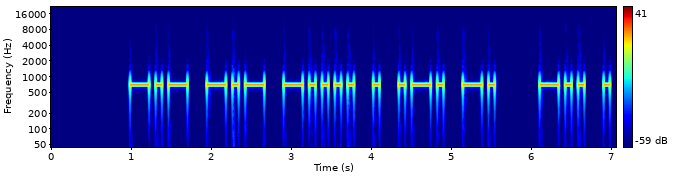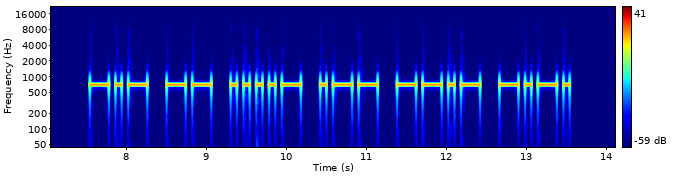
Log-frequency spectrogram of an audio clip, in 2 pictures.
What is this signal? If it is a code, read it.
Morse code, heard as a keyed tone, about 15 wpm, 700 Hz. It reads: KK6ERN DE KM4WQC
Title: USA Callsign DE Callsign - 6 Characters - 15wpm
